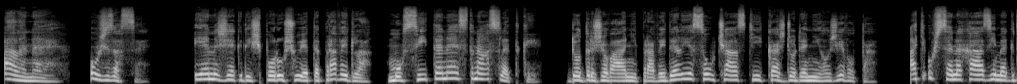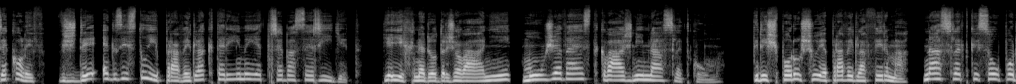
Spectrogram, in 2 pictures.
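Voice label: Female Czech e-learning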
